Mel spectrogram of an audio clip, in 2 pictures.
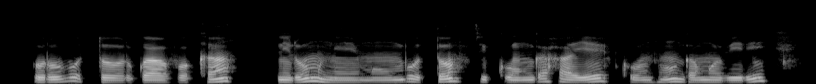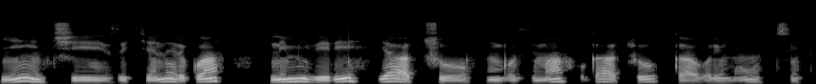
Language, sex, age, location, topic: Kinyarwanda, male, 36-49, Burera, agriculture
